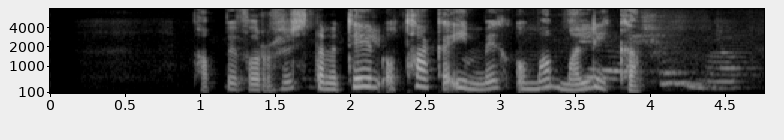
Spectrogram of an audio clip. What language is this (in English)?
Icelandic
